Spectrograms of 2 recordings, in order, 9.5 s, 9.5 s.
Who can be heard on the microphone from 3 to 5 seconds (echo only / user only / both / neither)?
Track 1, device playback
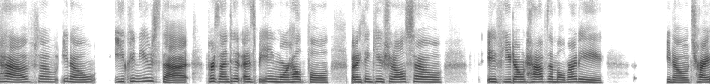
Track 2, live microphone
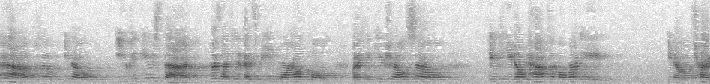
echo only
